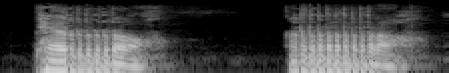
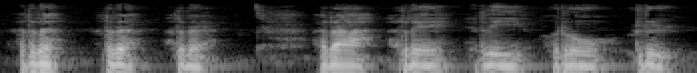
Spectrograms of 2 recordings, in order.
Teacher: We just want to have a very short or soft rolled R sound.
